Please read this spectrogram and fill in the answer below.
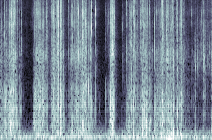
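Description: Homemade paper squishy, paper wrapped in clear tape, crinkling and crackling in uneven bursts as it is squeezed and crumpled in the hands.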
